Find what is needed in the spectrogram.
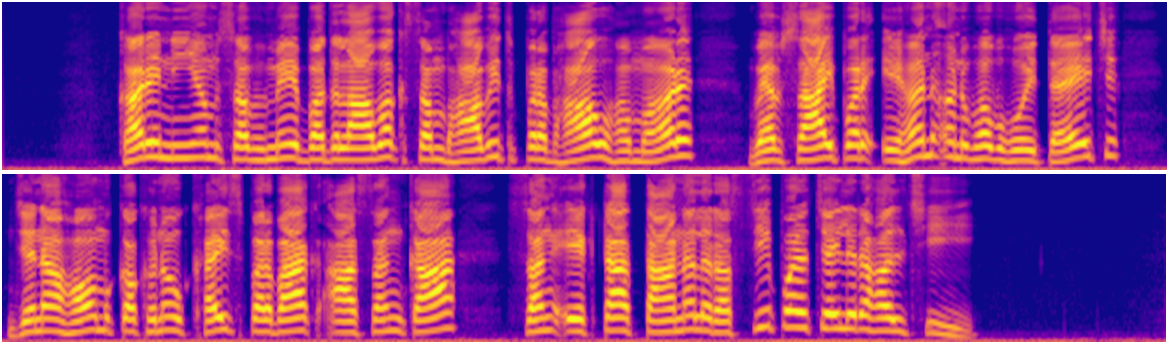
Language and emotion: Maithili, fearful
